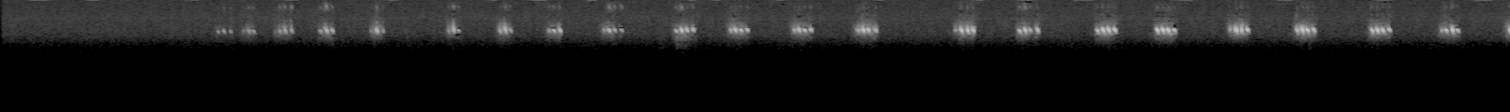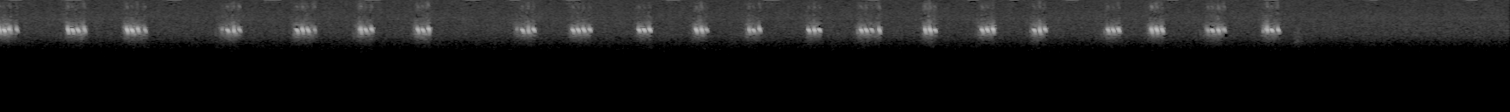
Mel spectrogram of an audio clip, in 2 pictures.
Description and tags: Cricket chirping
Crickets chirping at night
